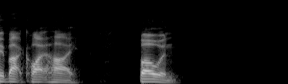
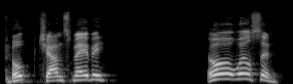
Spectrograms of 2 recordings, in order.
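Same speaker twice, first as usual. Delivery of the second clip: sudden high, louder cry at a chance; excited yelp; 12 semitones higher, 5 dB louder, slower than usual. Real, not acted. Fan watching live, yelping at a sudden chance, excited. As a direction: jump up as the striker breaks through.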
